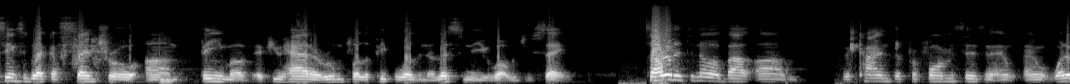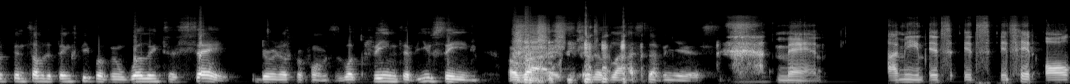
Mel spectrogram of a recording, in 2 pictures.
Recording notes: we recorded a remote interview via Skype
